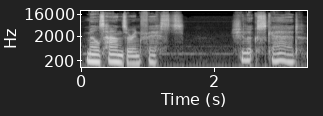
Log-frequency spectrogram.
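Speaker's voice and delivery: plain reading voice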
